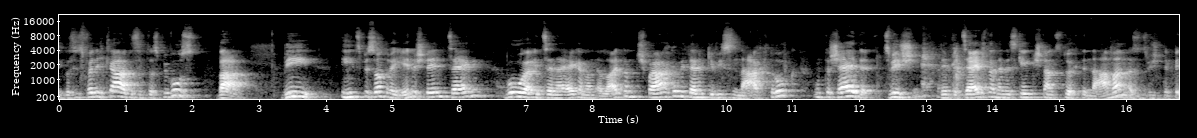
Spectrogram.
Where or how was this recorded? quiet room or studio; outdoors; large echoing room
large echoing room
